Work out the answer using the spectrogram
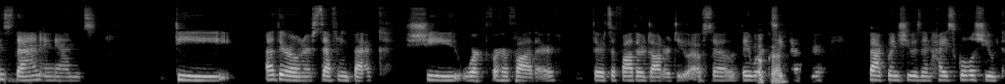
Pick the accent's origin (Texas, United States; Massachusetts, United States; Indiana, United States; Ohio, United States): Massachusetts, United States; Boston; now in Georgia, United States; I'm from Boston myself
